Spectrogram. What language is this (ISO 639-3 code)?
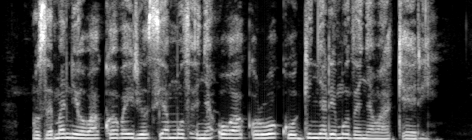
kik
